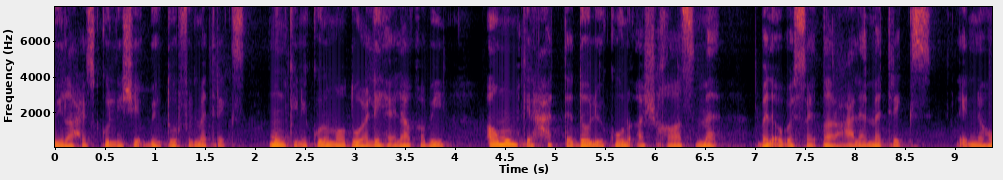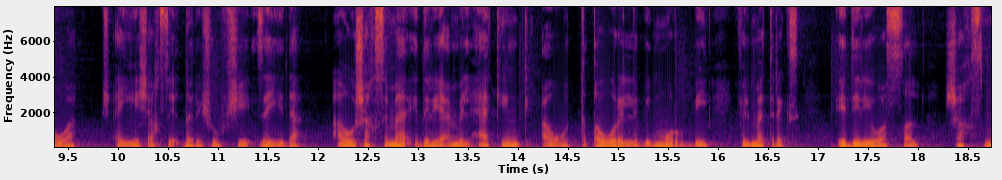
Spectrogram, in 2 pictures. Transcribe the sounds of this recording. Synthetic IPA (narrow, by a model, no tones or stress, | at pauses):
ɪjlɑːħɨzˤkʊlːʃeːʔbɪjt̪ˤuːɾfilmat̪ɾɪks | mʊmkɪnjakuːnɪlmɑwd̪ˤuːʕlihʕɪlɑːqɑbiː | ʔawmʊmkɪnħat̪ːad̪oːljakuːnʔɑʃxɑːsˤmaːʔ | bad̪a̰ʔubɪsˤːɑjt̪ˤɑːɾˤɑʕalamat̪ɾɪks | lɪʔanːɦʊwːamɪʃʔajːʃɑ̰xsˤjɪ̰ʔd̪ɑɾˤjʃuːfʃeːʔzajːd̪a | ʔawʃɑxsˤmaːʔɪd̪ɪɾjɪʕmɪlhaːkɪŋɡʔawɪt̪ːɑt̪ˤɑwːʊɾʔɪlːibɪt̪mʊrːbiːfilmat̪ɾɪks | ʔɪd̪ɪɾjwɑsˤːɨl | ʃɑxsˤ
